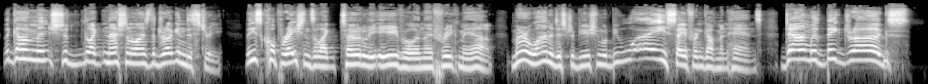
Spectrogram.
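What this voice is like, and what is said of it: Stoner character voice. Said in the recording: “I should have been doing a voice for that ... a stoner brother after obnoxiously puffing some Maxtopian grass smoke in your face”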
